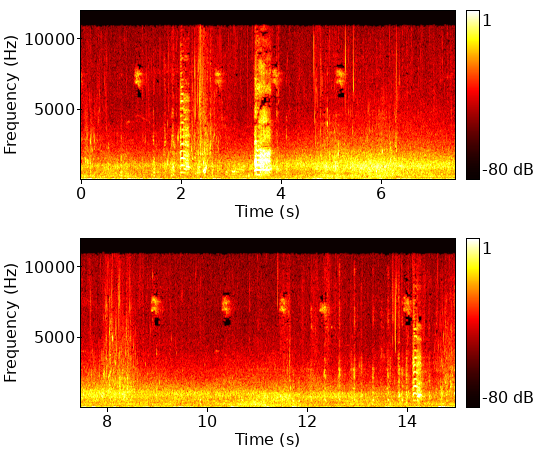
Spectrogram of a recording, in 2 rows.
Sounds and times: birds 0.0 - 14.9
chickens 11.7 - 14.9

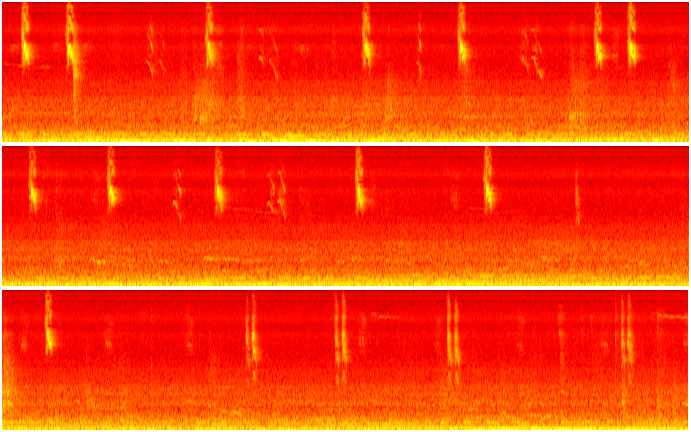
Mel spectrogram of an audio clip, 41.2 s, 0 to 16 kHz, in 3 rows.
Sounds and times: Sparrows were out singing in nearby trees 0.0 - 1.9
Sparrows were out singing in nearby trees 2.8 - 3.4
Sparrows were out singing in nearby trees 4.0 - 6.3
Sparrows were out singing in nearby trees 7.1 - 7.6
Sparrows were out singing in nearby trees 8.2 - 9.6
Sparrows were out singing in nearby trees 10.2 - 11.0
Sparrows were out singing in nearby trees 11.8 - 13.0
Sparrows were out singing in nearby trees 14.2 - 14.7
Sparrows were out singing in nearby trees 15.5 - 20.0
Sparrows were out singing in nearby trees 20.7 - 21.6
Sparrows were out singing in nearby trees 22.6 - 24.0
Sparrows were out singing in nearby trees 25.1 - 25.4
Sparrows were out singing in nearby trees 27.8 - 28.7
Sparrows were out singing in nearby trees 29.5 - 29.8
Sparrows were out singing in nearby trees 31.1 - 31.4
Sparrows were out singing in nearby trees 32.1 - 32.8
Sparrows were out singing in nearby trees 34.0 - 36.8
Sparrows were out singing in nearby trees 37.7 - 41.2

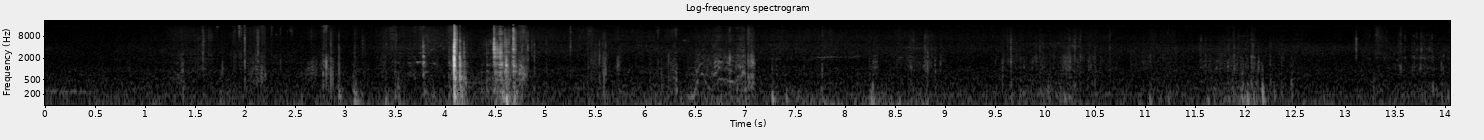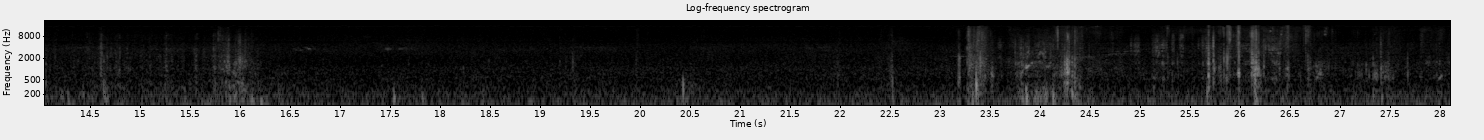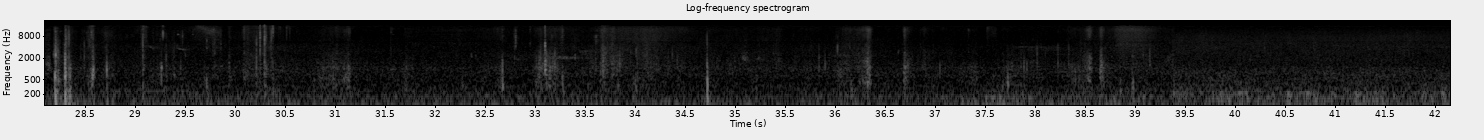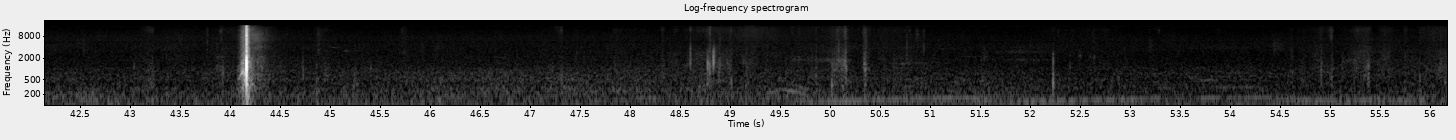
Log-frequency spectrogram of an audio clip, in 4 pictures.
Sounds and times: Golf hit with a Yonex driver 44.1 - 44.4

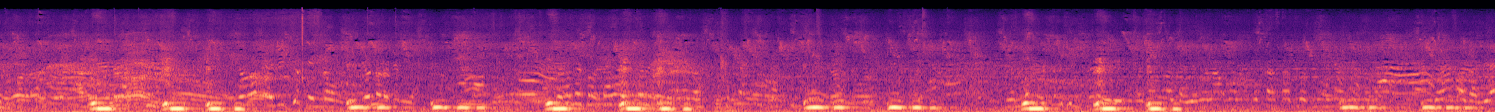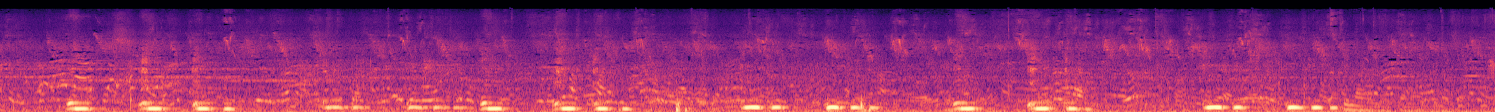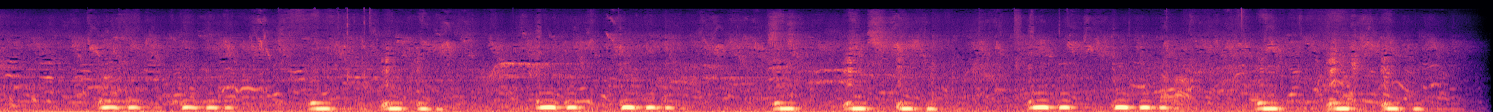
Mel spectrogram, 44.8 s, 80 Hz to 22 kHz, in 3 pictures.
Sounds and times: Song of two males of Southern Ground Hornbill 0.0 - 2.7
Song of two males of Southern Ground Hornbill 3.4 - 7.4
Song of two males of Southern Ground Hornbill 8.0 - 12.0
Song of two males of Southern Ground Hornbill 13.3 - 14.8
Song of two males of Southern Ground Hornbill 15.6 - 28.4
Song of two males of Southern Ground Hornbill 30.8 - 36.8
Song of two males of Southern Ground Hornbill 37.6 - 39.4
Song of two males of Southern Ground Hornbill 40.2 - 44.3

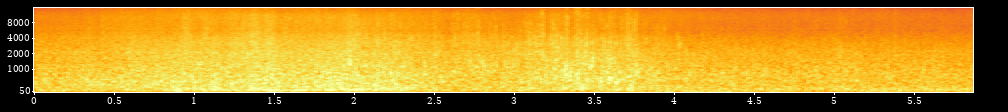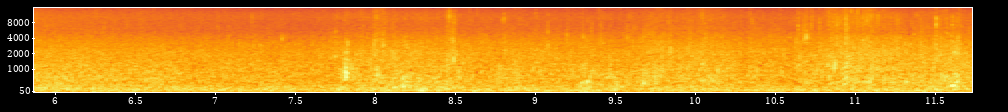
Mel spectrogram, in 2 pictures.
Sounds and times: waves in a medium strength breeze 0.0 - 11.7
distinct gentle water splashing 7.7 - 11.7

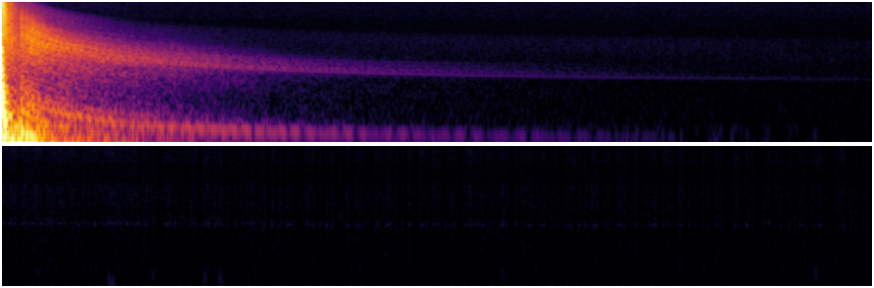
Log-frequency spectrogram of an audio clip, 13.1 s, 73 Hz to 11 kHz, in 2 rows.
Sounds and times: low end pitched down techno bass drum 0.0 - 1.3

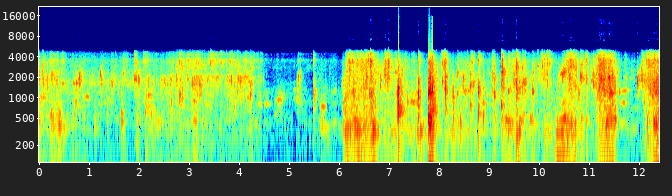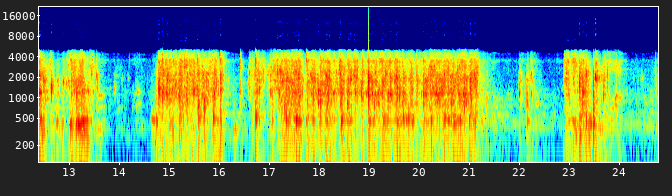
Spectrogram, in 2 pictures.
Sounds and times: Washing the dishes 0.0 - 24.7

